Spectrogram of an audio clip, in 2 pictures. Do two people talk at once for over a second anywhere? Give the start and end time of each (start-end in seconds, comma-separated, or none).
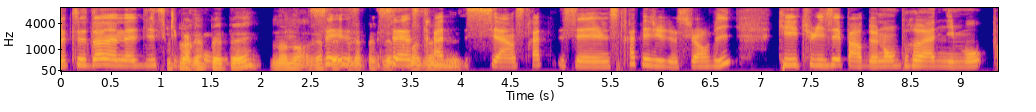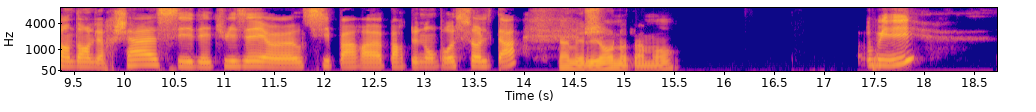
2.4-4.1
